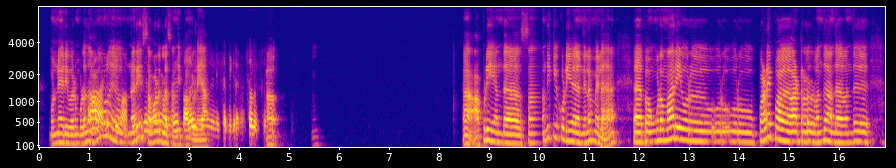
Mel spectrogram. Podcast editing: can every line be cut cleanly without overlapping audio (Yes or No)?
No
